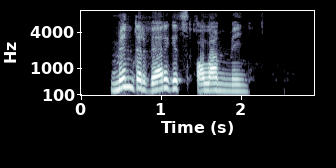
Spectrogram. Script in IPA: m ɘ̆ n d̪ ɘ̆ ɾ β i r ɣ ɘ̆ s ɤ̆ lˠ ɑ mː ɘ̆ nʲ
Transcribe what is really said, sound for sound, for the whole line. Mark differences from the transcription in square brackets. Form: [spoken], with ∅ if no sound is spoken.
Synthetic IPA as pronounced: m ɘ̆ n d̪ ɘ̆ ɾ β [æ] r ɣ ɘ̆ [t͡s] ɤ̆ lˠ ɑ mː ɘ̆ nʲ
